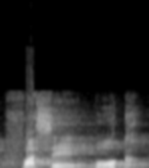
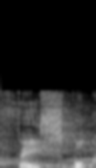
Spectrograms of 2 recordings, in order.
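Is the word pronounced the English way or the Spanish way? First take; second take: Spanish; English. First: It is read letter by letter as Spanish. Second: It is pronounced as in the original English. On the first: The word is read as if it were native. The speaker calls it wrong. "si la leyésemos en español correctamente sería Facebook y no hace sentido" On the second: The word keeps its original pronunciation. The speaker calls it right. "transliteran la palabra a Facebook"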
